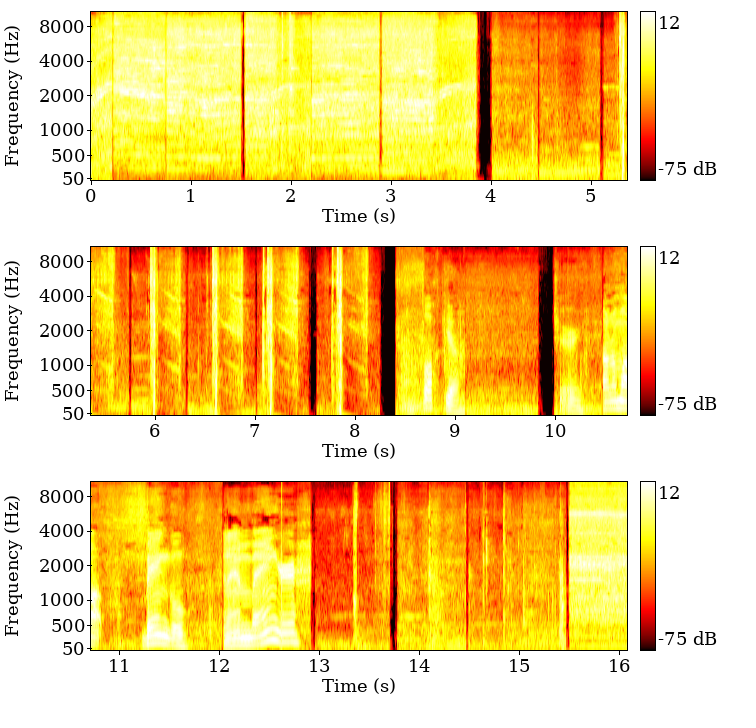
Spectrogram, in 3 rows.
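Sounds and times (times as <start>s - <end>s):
power tool running: 15.5s - 16.0s.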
